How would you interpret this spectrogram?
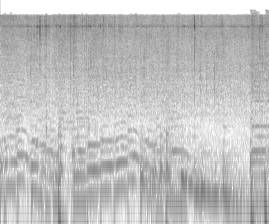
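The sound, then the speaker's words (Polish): Steady, dense sizzling of chicken with mushrooms and peppers frying in a pan, with a continuous crackling hiss and low tonal hum underneath, plus occasional scraping as everything is stirred. “Do podsmażonego kurczaka wrzuciliśmy pieczarki i paprykę i teraz wszystko dokładnie mieszamy.”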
